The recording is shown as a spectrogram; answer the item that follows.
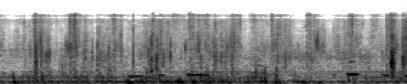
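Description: Footsteps on a packed dirt-and-gravel walking trail, a walker's steady pace of short scuffing steps.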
